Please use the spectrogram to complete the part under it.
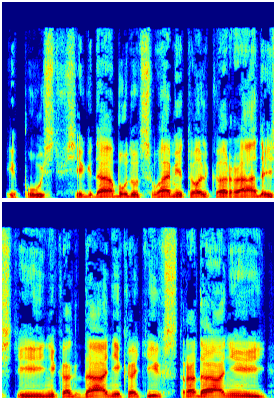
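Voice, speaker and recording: A man's voice: lowish voice, steady tone, slow pace, no echo, clean studio sound. A man voicing Zefir the urgent giant. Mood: farewell. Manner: urgent commanding shouts. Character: huge kindly male giant, gruff and urgent.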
